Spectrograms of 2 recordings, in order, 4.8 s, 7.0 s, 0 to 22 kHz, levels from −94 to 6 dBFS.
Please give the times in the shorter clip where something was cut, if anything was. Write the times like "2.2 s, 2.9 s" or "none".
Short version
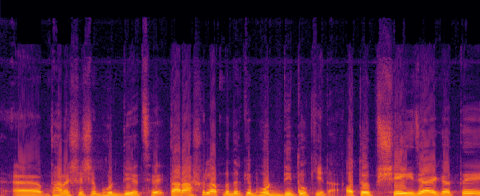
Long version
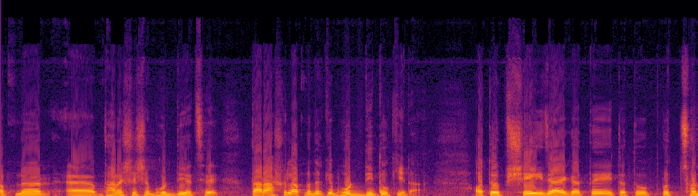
1.6 s, 3.3 s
